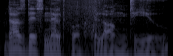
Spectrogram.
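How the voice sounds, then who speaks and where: A man playing a composed detective in a video game, probing in a measured, formal and coolly inquisitive manner. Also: low voice, very animated, a little hiss or hum. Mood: cool interrogation. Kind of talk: dramatic video game acting.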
